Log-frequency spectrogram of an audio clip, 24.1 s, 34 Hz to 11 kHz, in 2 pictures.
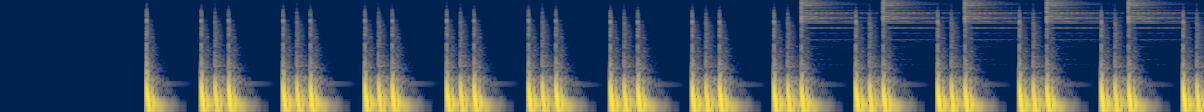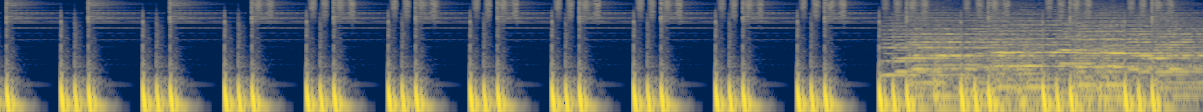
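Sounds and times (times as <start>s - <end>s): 
drums: 1.5s - 24.0s
piano: 20.8s - 24.0s
strings: 20.8s - 24.0s.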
